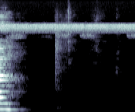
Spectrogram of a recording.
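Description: A man's voice trailing off on a drawn-out 'uh' in the first half-second, then a pause in which only a faint, steady high-pitched tone is heard.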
